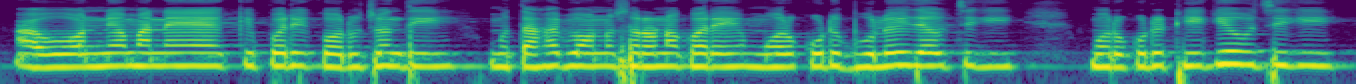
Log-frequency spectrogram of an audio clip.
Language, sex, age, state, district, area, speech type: Odia, female, 30-45, Odisha, Jajpur, rural, spontaneous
